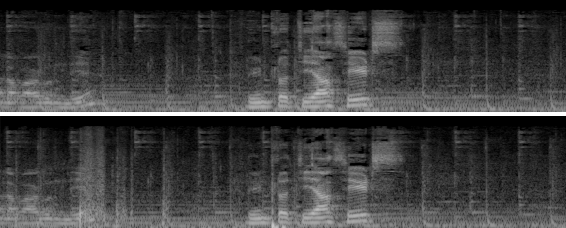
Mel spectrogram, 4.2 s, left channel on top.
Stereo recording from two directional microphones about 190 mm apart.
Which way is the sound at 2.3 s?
5° left (ahead or behind).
